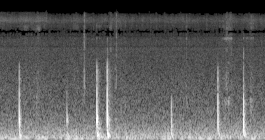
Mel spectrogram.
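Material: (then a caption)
Plastic film. A plastic stylus writes on an iPad whose glass screen is covered with a matte, paper-like plastic film. Short, dry taps and brief scratching strokes stand out separately over a low, soft background hiss. Each contact is a quick click that dies away almost instantly.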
